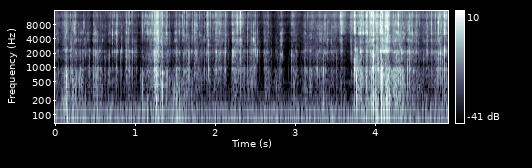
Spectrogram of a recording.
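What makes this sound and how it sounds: Fingers grip, pinch and scrunch the clear plastic film of a bag filled with soft white stuffing, producing continuous bright crinkling and crackling. The rustle rises in a denser, louder burst of scrunching near the end.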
